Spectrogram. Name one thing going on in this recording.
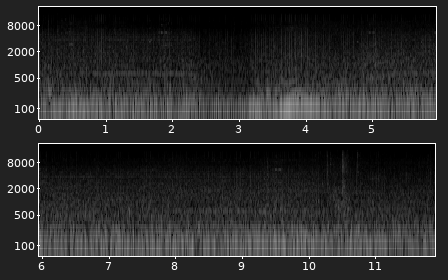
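A heavy engine rumbles and revs steadily.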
